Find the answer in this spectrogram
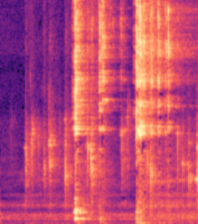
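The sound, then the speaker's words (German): A squeezed Lidl sriracha sauce bottle with a poorly working cap sputters out wet, squelching spurts in two short bursts, the second longer and more broken up, only a drop coming out, with no voices. “Nein, diese Soße hat so einen beschissenen Verschluss.”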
